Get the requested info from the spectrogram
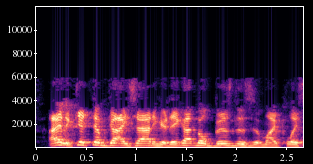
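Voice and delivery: put-on Boston accent. Quoting a man talking about a restaurant account of his, in a thick boston accent. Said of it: "He has that whole Boston, Mass accent".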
